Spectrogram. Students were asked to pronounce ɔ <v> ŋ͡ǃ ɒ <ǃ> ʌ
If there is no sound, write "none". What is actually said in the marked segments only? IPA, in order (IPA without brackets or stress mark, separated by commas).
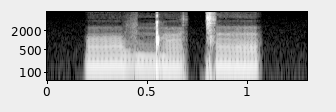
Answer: v, ǀ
